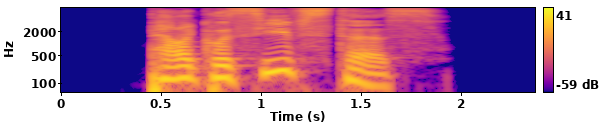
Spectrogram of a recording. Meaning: strong/mixed nominative/accusative neuter singular superlative degree of perkussiv
- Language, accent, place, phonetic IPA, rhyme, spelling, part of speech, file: German, Germany, Berlin, [pɛʁkʊˈsiːfstəs], -iːfstəs, perkussivstes, adjective, De-perkussivstes.ogg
